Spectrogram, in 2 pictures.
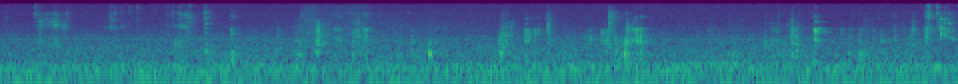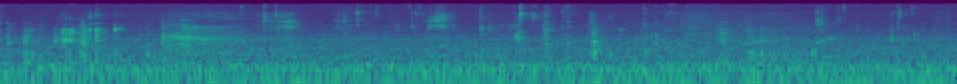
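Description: A person biting and chewing a chewy rice cake (tteokbokki) in thick spicy sauce, close to the microphone: irregular short mouth clicks over a steady low hum.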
